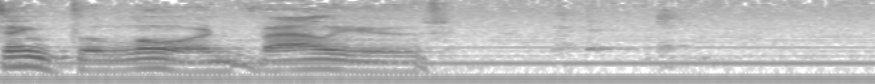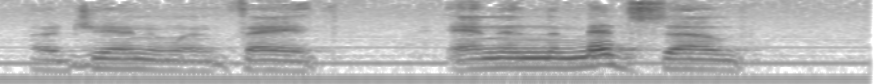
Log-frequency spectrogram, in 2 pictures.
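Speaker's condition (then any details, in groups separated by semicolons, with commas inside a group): ALS; spitting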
